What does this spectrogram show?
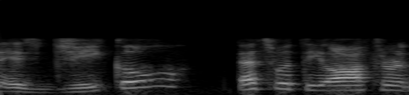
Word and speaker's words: Jekyll: pissed off lately you know that the proper pronunciation is G chol that's what the author of the novel insisted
